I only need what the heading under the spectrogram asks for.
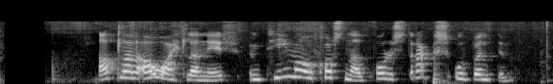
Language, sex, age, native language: Icelandic, male, 12, Icelandic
